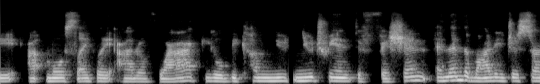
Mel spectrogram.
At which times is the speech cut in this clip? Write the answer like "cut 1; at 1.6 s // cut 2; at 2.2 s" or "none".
cut 1; at 2.9 s // cut 2; at 4.3 s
